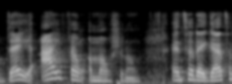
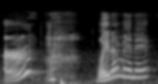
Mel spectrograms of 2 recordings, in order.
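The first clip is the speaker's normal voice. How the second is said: high startled "Wait a minute"; taken aback; 8 semitones higher than usual. Real, not acted. Reacting to the Zach Junior question, startled. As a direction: stop short in disbelief.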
